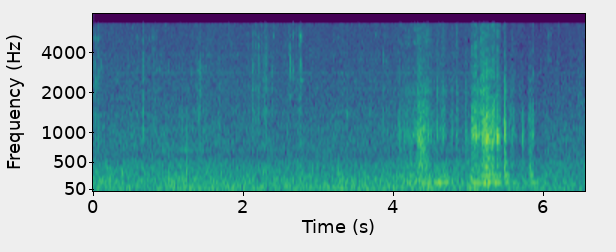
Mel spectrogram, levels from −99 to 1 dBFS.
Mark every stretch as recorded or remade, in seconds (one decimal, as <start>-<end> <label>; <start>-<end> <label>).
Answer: 0.0-6.6 recorded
